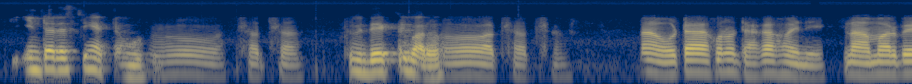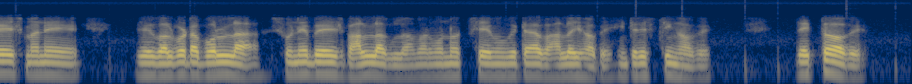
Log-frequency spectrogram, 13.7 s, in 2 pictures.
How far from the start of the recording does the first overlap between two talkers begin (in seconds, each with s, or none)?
none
